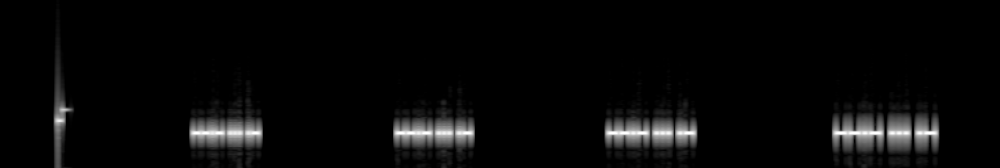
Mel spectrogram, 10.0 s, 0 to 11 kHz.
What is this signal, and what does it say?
Morse code, heard as a keyed tone, about 47 wpm, 700 Hz. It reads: QSA QSA QSA QSA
